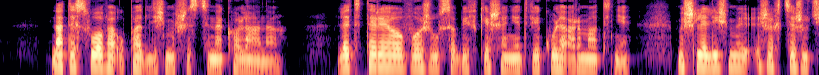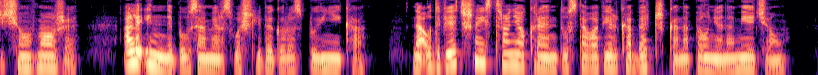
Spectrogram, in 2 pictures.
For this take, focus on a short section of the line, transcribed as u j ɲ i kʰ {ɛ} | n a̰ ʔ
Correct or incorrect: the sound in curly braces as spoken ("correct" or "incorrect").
incorrect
